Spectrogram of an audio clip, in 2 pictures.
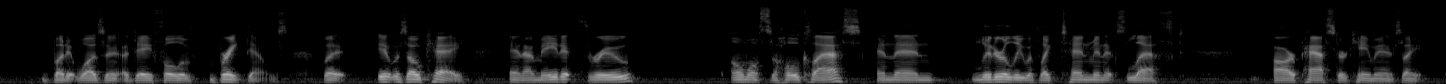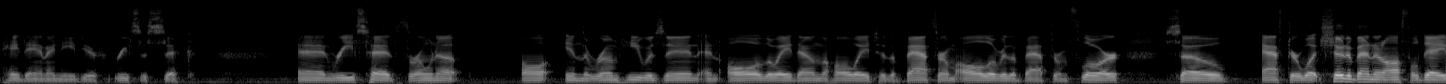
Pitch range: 95-115 Hz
